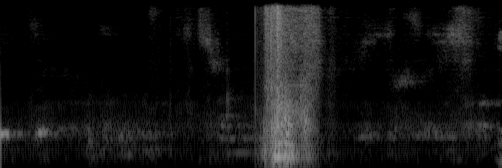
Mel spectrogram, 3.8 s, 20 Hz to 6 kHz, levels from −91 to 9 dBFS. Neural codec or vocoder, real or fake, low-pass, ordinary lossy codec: codec, 24 kHz, 0.9 kbps, WavTokenizer, medium music audio release; fake; 5.4 kHz; Opus, 64 kbps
